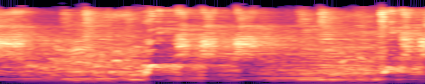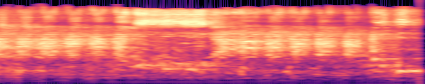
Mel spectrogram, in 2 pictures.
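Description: Acoustic guitar chords under a man's wordless vocalizing, with audience laughter.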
